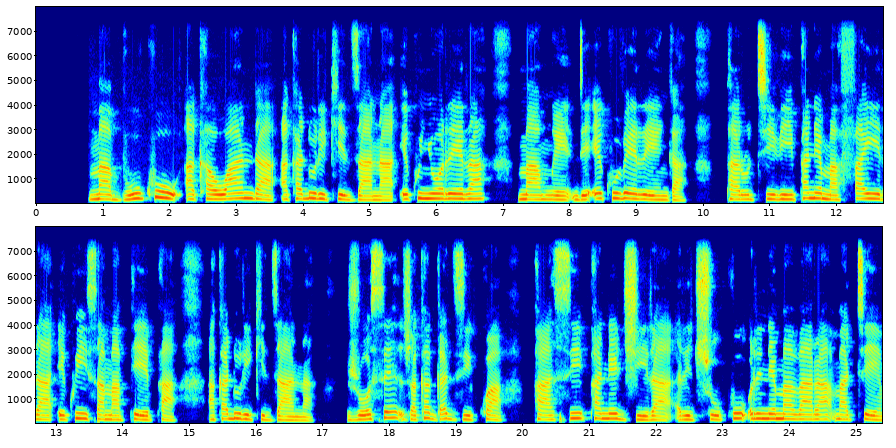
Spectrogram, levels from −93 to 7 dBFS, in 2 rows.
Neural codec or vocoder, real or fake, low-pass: none; real; 7.2 kHz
